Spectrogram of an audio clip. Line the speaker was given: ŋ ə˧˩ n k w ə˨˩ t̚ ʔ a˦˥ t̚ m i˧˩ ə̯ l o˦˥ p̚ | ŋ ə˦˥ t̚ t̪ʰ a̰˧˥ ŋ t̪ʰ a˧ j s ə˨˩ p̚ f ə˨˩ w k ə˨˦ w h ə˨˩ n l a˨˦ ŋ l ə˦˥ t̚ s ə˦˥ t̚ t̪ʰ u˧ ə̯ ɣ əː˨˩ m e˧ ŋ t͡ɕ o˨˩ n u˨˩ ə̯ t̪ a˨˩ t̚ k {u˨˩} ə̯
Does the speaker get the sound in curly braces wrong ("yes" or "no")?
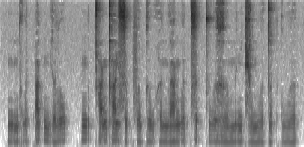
no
